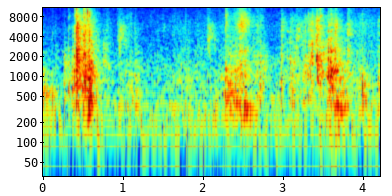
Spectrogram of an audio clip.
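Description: Soft rustling and breathy movement noises from two people shifting about, in a few short unpitched bursts about half a second in and again near the end.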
